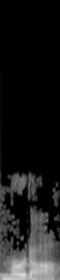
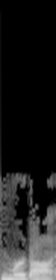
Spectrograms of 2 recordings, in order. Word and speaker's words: Murdaugh: his son and Maggie, it sounds to me like he's saying Murdaugh, dog. And I heard Paul say it like Murdaugh, like I'm saying it. So listen, Murdaugh is D-O-C-K.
